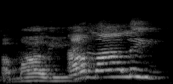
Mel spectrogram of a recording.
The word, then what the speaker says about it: Amali: And you still saying it wrong. What's it's Amali.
